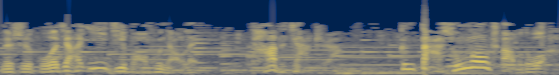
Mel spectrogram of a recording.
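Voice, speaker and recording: A knowledgeable, friendly wildlife official in a radio play. His mid-range voice rises and falls dramatically as he explains. The sound is slightly dull, with music clearly underneath. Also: medium pitch, moderate pace. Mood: genial explaining. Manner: genial, explanatory, expressive. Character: genial, knowledgeable male wildlife conservation official.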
